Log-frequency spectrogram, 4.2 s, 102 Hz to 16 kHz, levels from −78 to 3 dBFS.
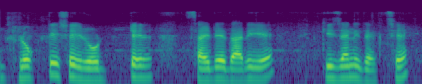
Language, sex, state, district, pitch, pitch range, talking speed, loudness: Bengali, male, Tripura, West Tripura, 145 Hz, 130-155 Hz, 130 wpm, -19 LUFS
